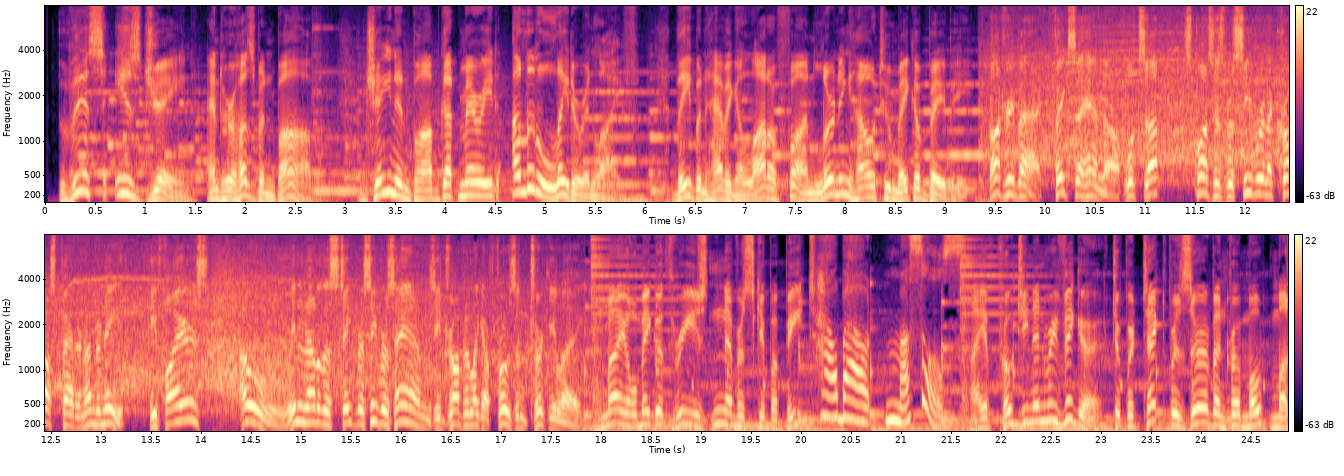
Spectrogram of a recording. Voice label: Retro Announcer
